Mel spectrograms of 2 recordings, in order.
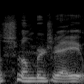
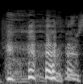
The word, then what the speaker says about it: Schlumberger: Schlumberger, I always thought Schlumberger. – Well, it's pronounced in a kind of French way as well, Schlumberger or Schlumberger, but most people I've heard are saying Schlumberger. So, yeah.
